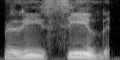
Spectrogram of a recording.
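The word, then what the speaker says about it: receive: ভি এর জন্য ভো আর শেষে ই এর উচ্চারণ হয় না তাহলে কি হলো রিসিভ ই আই এর জন্য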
